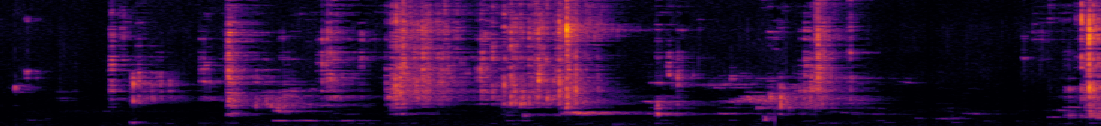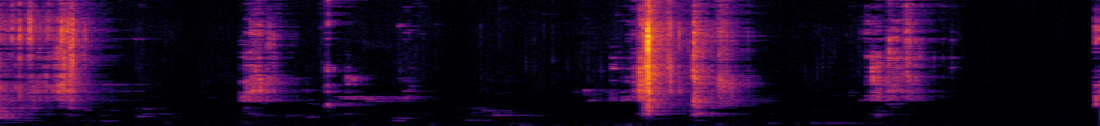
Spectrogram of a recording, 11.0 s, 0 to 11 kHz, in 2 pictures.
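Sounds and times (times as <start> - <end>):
noodles splashing in boiling water: 0.0 - 4.6, 8.4 - 10.4.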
